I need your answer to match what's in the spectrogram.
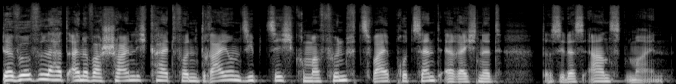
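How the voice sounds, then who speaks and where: A man's voice: a little high, a little slow, dry recording, clean studio sound. A man voicing a cold, insistent middle-aged state official in an audiobook reading. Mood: coolly satisfied.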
